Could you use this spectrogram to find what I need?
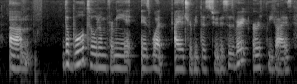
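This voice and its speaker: A woman talks at a moderate pace with a fairly low pitch and a dark, mellow tone. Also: ordinary pitch variation. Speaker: tarot reader. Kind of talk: tarot reading. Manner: casual and chatty.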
